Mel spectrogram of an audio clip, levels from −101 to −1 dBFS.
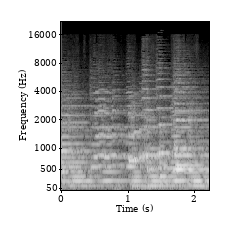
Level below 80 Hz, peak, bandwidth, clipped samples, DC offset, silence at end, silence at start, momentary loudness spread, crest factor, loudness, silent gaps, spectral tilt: -44 dBFS; -2 dBFS; 12.5 kHz; under 0.1%; under 0.1%; 0 s; 0 s; 7 LU; 16 dB; -18 LUFS; none; -6.5 dB/octave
